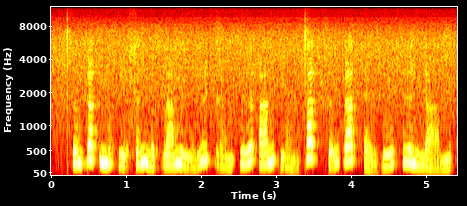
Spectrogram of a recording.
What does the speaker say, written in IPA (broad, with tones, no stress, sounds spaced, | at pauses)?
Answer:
t̪ʰ ə˧ m ɗ a˦˥ t̚ ɲ u˨˦ h w ṵ˧˨ ə̯ s ə˨˦ n m ə˨˩ p̚ l a˨˦ m l i̤˨˩ ə̯ ɣ ɨ˦˥ t̚ ɣ a̤˨˩ ŋ f ɨ˨˦ ə̯ ʔ a˨˦ n k w a̤˨˩ n t̪ a˦˥ t̚ x ə̰˧˥ w ɗ a˦˥ t̚ ʔ ɛ˧˩ w ɗ u˨˦ f ɨ˧ ə̯ ɲ a˧˩˨ m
